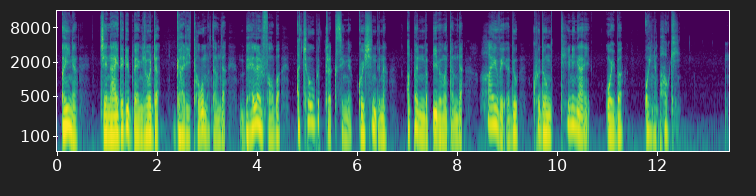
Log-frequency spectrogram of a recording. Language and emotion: Manipuri, fearful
